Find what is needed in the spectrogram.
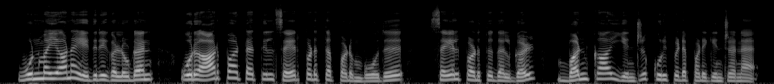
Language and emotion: Tamil, neutral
